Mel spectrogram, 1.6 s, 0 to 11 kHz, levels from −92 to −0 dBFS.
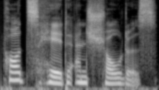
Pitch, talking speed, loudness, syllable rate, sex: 180 Hz, 150 wpm, -19 LUFS, 3.2 syllables/s, female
